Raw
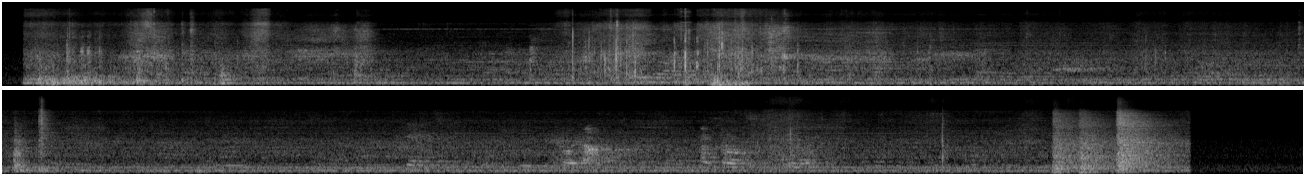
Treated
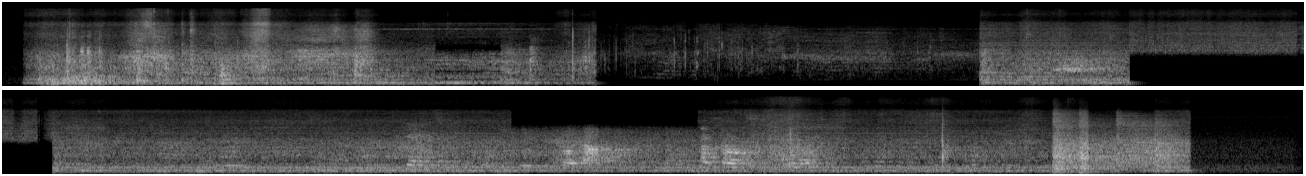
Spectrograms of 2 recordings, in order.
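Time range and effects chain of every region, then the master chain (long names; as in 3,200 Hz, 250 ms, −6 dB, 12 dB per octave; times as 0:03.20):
0:04.33–0:04.99: phaser with its sweep stopped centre 470 Hz, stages 8 + comb filter 4.8 ms, depth 59%
0:05.94–0:09.78: first difference + downward compressor 5 to 1, threshold −39 dBFS + band-pass filter 450–2,700 Hz
0:11.27–0:13.53: Butterworth high-pass 2,000 Hz 72 dB per octave + compressor whose output falls as the input rises −49 dBFS
0:18.11–0:19.98: variable-slope delta modulation 16 kbit/s + high-pass filter 120 Hz
0:23.88–0:24.55: high-frequency loss of the air 64 metres + notch filter 940 Hz + downward compressor 12 to 1, threshold −31 dBFS
whole clip: mains-hum notches 50/100/150/200 Hz; dynamic equaliser 960 Hz, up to +7 dB, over −45 dBFS, Q 0.81; automatic gain control gain up to 13 dB; level −5 dB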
